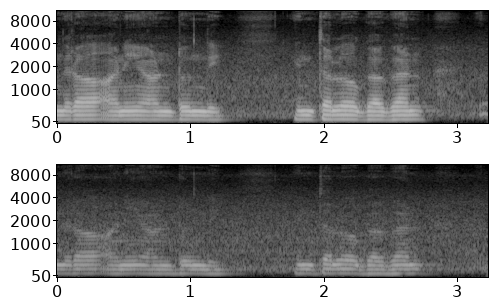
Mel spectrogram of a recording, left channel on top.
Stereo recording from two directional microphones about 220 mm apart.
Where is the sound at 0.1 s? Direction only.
45° left (ahead or behind).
